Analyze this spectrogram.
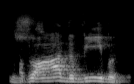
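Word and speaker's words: joie de vivre: सर हाँ, 6 वाले का प्रोनाउंसिएशन क्या था? ज़्वाद वीव.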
